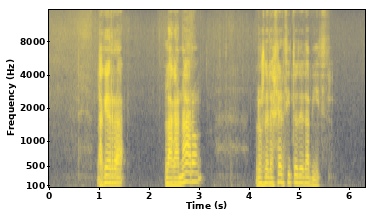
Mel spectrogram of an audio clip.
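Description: An elderly man speaks calmly and clearly into a close microphone, in short phrases with pauses.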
